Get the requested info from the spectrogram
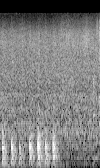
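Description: Whiteboard marker writing a word on a wall-mounted whiteboard, its strokes tapping against the board: a quick run of about eight short, dull knocks in the first second or so.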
